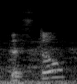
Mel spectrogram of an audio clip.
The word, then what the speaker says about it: thistle: Did you just say thistle? I mean, thistle? Don't pronounce the T.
